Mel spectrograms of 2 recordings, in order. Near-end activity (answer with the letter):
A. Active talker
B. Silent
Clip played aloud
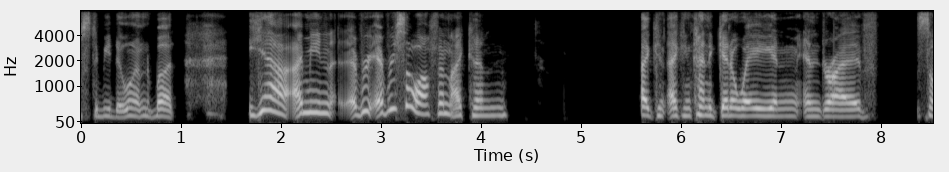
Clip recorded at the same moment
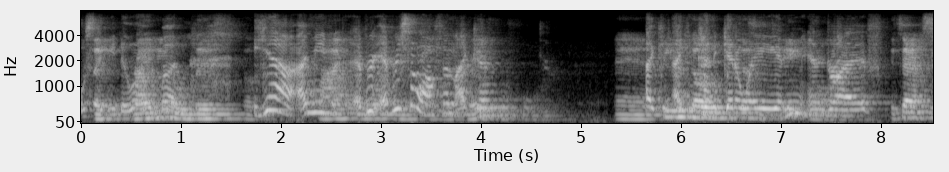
A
